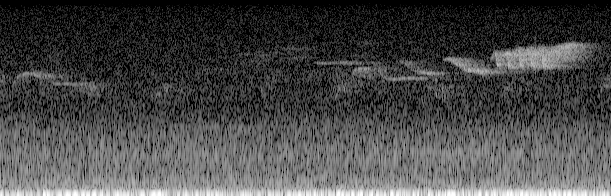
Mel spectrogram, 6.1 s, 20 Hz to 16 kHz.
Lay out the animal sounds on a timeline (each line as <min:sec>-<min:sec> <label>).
0:00.0-0:01.1 Eastern Wood-Pewee (Contopus virens)
0:00.0-0:01.2 Scarlet Tanager (Piranga olivacea)
0:00.0-0:06.1 Red-eyed Vireo (Vireo olivaceus)
0:02.3-0:03.9 Black-throated Green Warbler (Setophaga virens)
0:03.2-0:04.5 Eastern Wood-Pewee (Contopus virens)
0:03.9-0:06.1 Black-throated Blue Warbler (Setophaga caerulescens)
